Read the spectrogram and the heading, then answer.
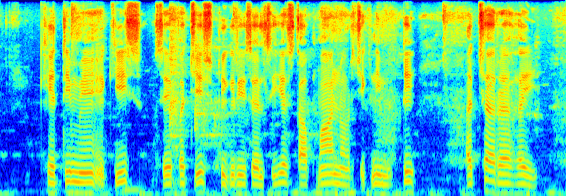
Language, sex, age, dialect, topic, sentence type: Magahi, male, 31-35, Southern, agriculture, statement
